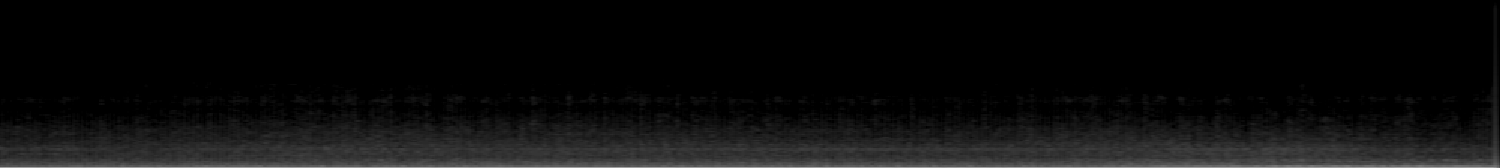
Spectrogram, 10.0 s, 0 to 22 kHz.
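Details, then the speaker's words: Chevelle with a fresh, not yet broken-in 370 LS V8, not yet warm as the 200° thermostat hasn't opened: deep, steady rumble with an even beat and no tapping or misses, air-fuel good and oil pressure great; normal idle. "I mean, it's idling nice, air fuel's good. It hasn't even popped the thermostat yet."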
